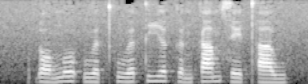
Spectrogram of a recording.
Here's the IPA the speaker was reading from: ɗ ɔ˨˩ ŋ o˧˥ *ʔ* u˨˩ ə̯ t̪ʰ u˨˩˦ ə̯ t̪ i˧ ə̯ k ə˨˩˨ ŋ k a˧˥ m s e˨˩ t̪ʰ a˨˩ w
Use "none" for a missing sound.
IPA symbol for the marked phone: ʔ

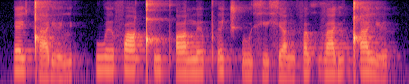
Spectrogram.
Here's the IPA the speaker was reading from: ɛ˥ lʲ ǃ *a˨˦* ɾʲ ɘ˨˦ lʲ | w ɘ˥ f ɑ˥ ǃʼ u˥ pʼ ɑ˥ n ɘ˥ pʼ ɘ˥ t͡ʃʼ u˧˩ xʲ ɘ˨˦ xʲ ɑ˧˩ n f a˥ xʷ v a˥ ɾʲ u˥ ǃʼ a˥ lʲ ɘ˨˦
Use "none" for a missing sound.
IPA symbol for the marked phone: a˨˦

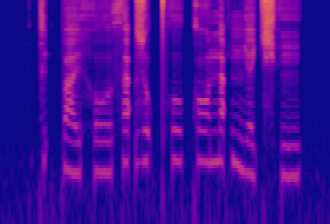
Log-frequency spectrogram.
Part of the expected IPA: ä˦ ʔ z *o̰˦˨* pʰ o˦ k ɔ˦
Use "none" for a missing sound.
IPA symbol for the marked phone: o̰˦˨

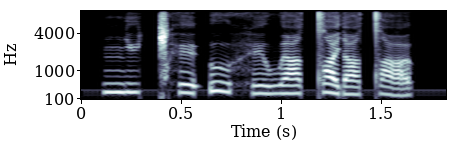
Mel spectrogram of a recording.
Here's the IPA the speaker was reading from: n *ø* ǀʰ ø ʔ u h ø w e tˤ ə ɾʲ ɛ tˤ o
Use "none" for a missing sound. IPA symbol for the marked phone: y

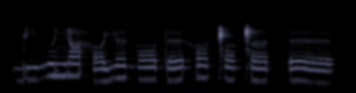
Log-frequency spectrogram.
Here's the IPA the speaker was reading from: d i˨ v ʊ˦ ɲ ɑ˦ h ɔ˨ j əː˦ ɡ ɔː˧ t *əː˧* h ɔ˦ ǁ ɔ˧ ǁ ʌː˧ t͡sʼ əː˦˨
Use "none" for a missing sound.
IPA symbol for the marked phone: əː˨˦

